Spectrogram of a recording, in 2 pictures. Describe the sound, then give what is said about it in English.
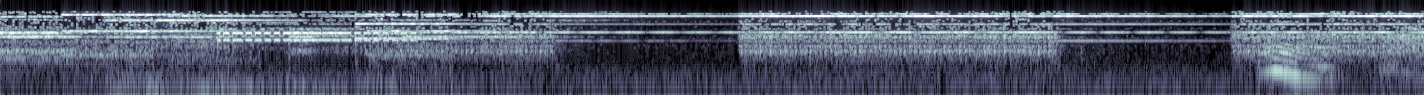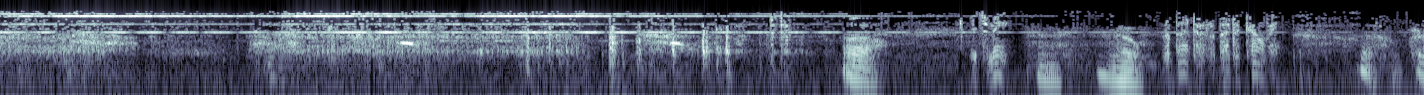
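A telephone rings in the morning in loud, shrill bursts separated by short pauses, then keeps ringing underneath as people begin talking over it. “The morning of his death, the phone lines were soon busy once more.”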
